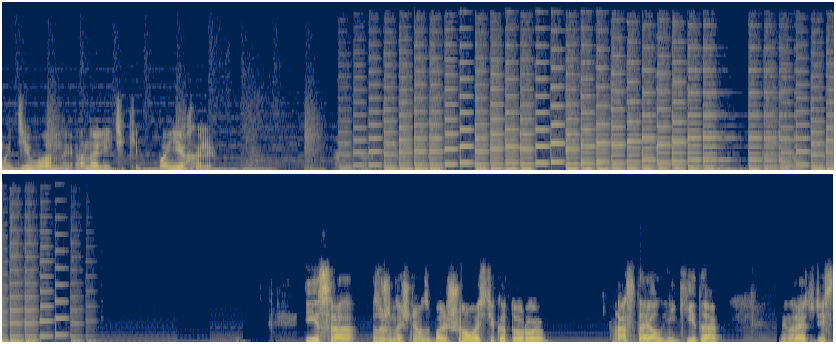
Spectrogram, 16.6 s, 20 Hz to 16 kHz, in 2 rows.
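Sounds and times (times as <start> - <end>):
speech: 0.0 - 2.2, 11.4 - 16.6
bright podcast segment transition jingle of bouncy synth notes over a pulsing beat: 3.4 - 9.3.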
